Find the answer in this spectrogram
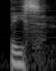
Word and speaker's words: basin: Uh, she says basin with a nonvoiced S, whereas I tend to pronounce it voiced as though it were spelled with a Z.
